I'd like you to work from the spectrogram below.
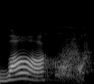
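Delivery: "vaqua" slowly, ending in a breathy kwh release. Shown as a demonstration. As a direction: let air rush out after the K of "vaqua". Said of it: "this one has kwa at the end".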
